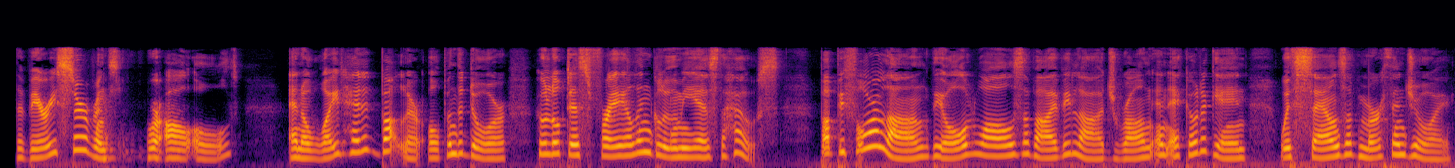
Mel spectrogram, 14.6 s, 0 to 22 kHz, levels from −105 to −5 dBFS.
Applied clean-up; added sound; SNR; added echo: neural mask model DeepFilterNet 3.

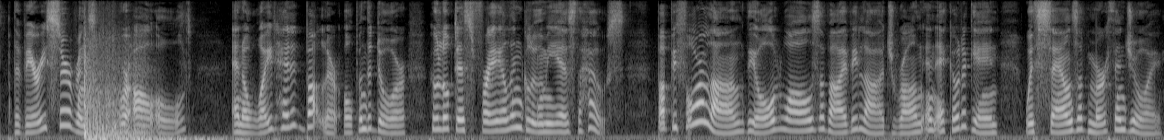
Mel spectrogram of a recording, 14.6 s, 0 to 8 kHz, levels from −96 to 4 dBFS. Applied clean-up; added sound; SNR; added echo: none; Explosion; 1 dB; none.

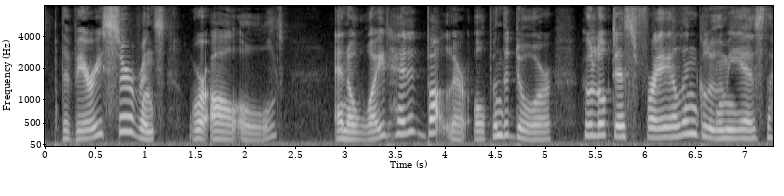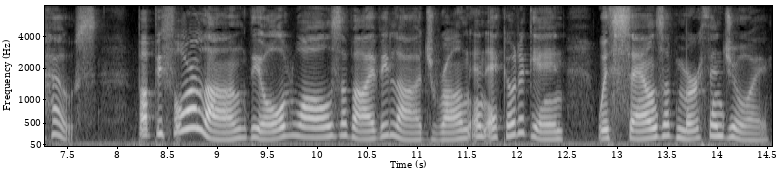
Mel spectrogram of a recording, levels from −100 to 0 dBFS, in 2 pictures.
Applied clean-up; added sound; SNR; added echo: none; none; none; none.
